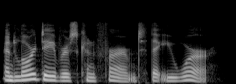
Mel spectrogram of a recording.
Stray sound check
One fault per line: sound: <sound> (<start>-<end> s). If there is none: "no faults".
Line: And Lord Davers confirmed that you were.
no faults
